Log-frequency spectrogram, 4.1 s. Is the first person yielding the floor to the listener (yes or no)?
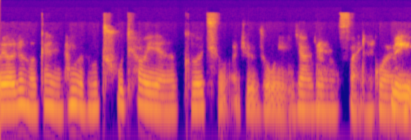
yes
